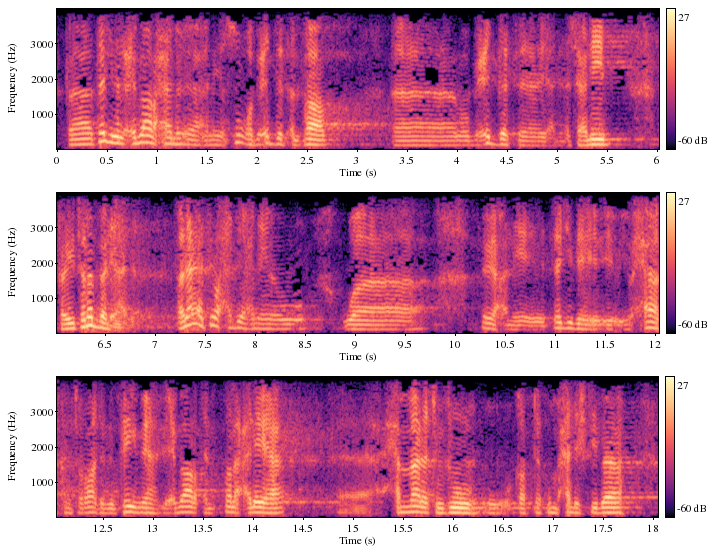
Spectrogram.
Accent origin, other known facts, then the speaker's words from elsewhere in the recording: Riyadh, Riyadh Province, Saudi Arabia; وعندنا في الرياض ممن في قلوبهم مرض أو ممن انتكسوا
